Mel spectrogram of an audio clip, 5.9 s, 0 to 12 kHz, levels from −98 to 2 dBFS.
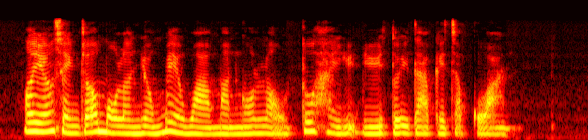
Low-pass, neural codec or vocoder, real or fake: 7.2 kHz; codec, 16 kHz, 16 kbps, FunCodec, trained on Chinese and English, 50 frames a second; fake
